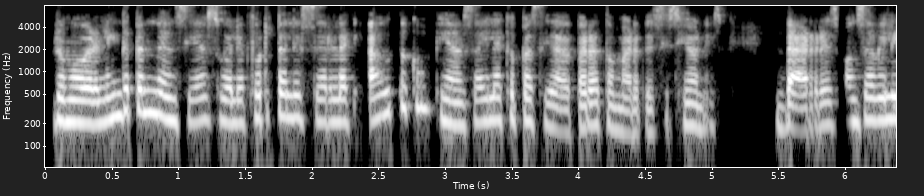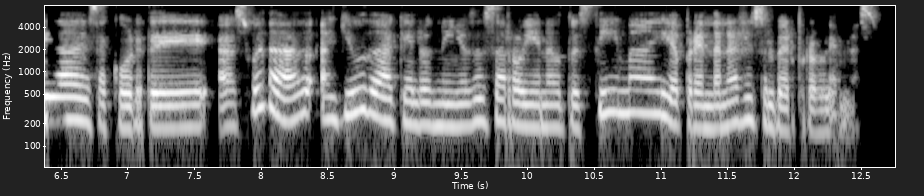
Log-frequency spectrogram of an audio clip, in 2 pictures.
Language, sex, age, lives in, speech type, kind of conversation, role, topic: Spanish, female, 25-29, United States, read, expert-assistant, expert, ¿Por qué en algunas familias se espera que los niños sean más independientes que en otras?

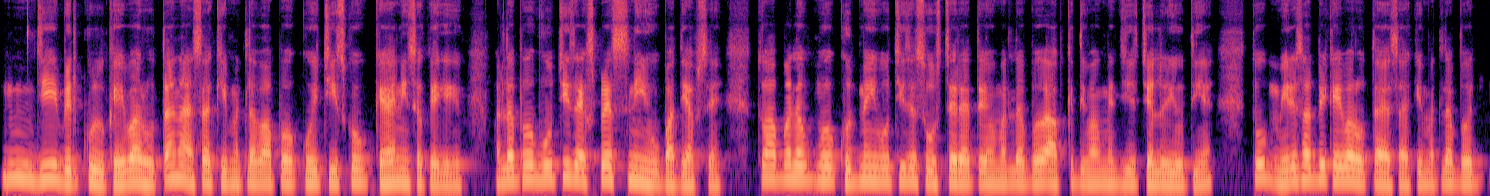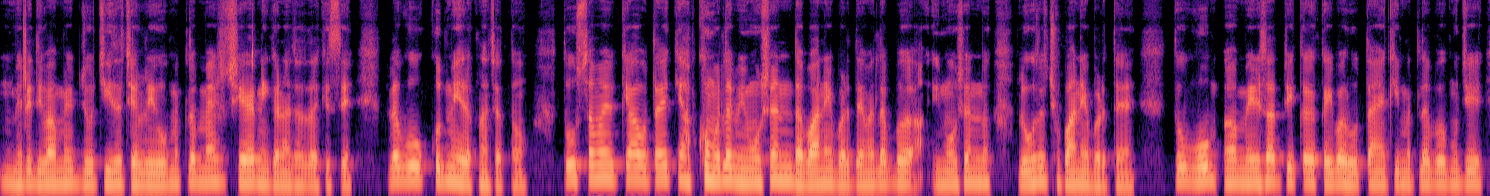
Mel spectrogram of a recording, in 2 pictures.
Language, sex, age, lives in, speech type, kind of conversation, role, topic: Hindi, male, 20-24, India, conversation, podcast, guest, Jab tum low feel karte ho, toh apne aap ko kaise sambhalte ho?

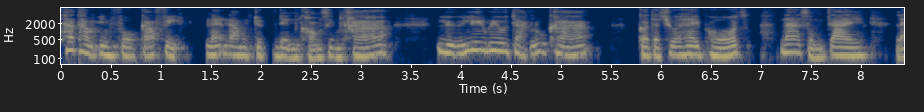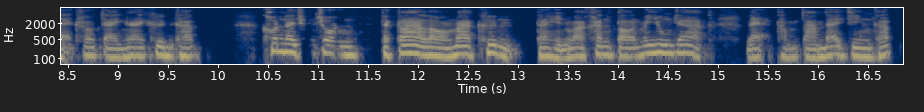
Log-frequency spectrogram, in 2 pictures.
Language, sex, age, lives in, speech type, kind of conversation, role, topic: Thai, female, 30-34, Thailand, read, expert-assistant, expert, เทคโนโลยีใหม่ช่วยต่อยอดสินค้าท้องถิ่นในชุมชนได้อย่างไร?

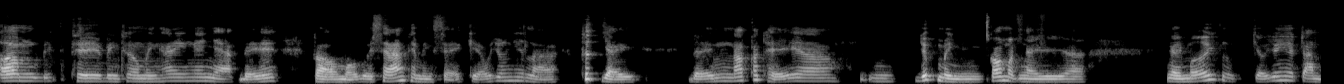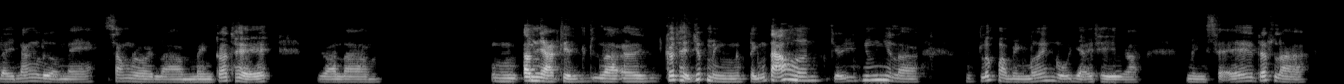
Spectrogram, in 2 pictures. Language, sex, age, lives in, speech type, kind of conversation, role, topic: Vietnamese, male, 20-24, United States, conversation, unstructured, none, Bạn thích nghe nhạc pop hay nhạc cổ điển hơn?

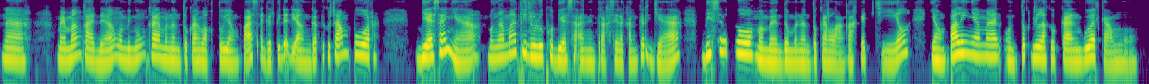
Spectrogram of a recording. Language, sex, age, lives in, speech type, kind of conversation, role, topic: Indonesian, female, 30-34, Indonesia, read, expert-assistant, expert, Bagaimana Cara Menjaga Motivasi dan Mencairkan Suasana di Lingkungan ASN yang Monoton?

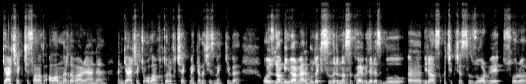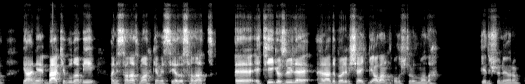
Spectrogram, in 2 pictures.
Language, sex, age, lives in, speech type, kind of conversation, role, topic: Turkish, male, 25-29, Italy, conversation, podcast, guest, Yaratıcı tıkanıklığını aşmak için neler yaparsın, hangi ipuçlarını önerirsin?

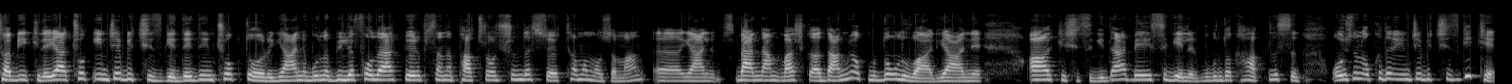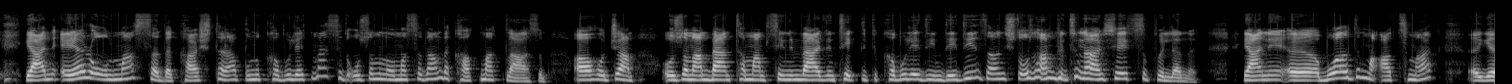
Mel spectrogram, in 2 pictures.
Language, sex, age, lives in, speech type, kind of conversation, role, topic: Turkish, female, 40-44, Portugal, conversation, podcast, guest, Maaş pazarlığına nasıl yaklaşırsın?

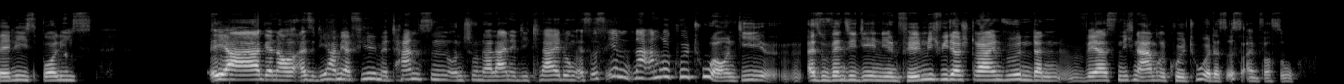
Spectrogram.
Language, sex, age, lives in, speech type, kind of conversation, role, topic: German, female, 45-49, Germany, conversation, unstructured, none, Warum sehen sich Menschen gerne Serien oder Filme an?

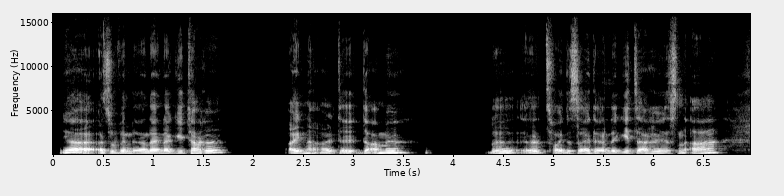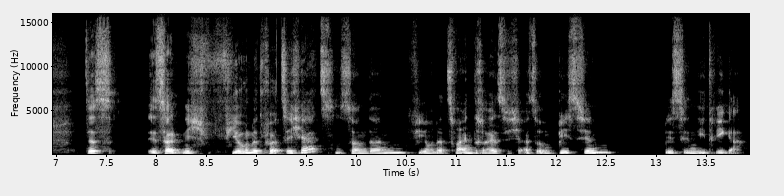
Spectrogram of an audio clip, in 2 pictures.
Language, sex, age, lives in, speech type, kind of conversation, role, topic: German, male, 40-44, Germany, conversation, unstructured, none, Wie beeinflusst Musik deine Emotionen?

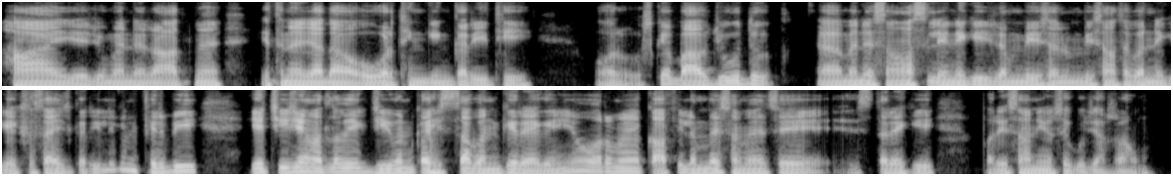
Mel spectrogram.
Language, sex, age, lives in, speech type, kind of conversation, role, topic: Hindi, male, 40-44, India, conversation, advice, user, गहरी साँस लेने के अभ्यास से मुझे क्या लाभ हो सकते हैं?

